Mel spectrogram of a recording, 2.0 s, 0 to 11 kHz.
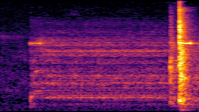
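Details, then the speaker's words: Tesla Model 3 with Hansshow power trunk, closing after roughly three-second delay: steady mid-pitched motor hum for over a second then a latch clunk; actuator working normally. "all right so now it's gonna be a three-second delay you're gonna hear the motor running and everything and you won't hear it open"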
